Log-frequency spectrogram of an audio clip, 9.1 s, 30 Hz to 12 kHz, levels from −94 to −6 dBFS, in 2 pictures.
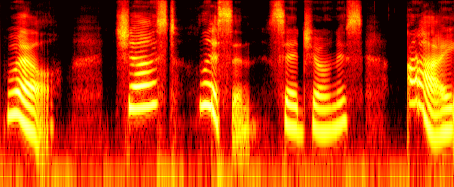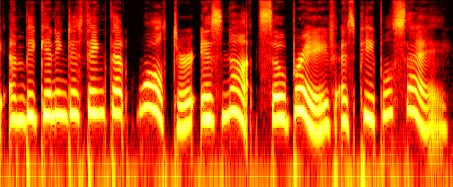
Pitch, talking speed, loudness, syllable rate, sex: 275 Hz, 125 wpm, -19 LUFS, 3.5 syllables/s, female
